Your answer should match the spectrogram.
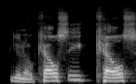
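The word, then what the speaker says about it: Kelce: If the quarterback, Mahomes, and, Kels is the way they really pronounce it, but everyone calls it Kelsey, so that he just gave up and let it happen.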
